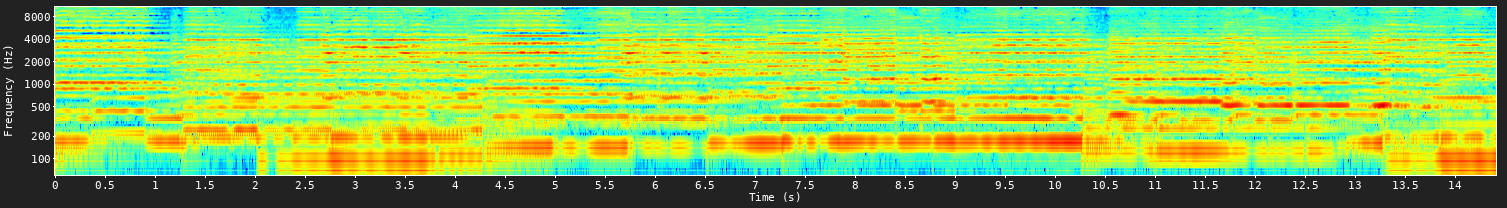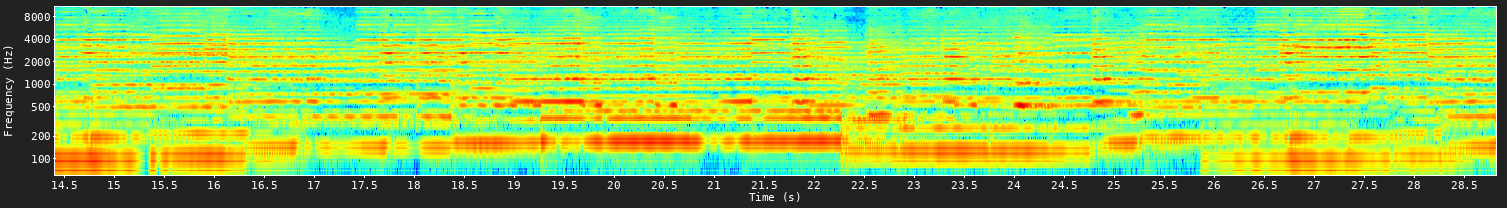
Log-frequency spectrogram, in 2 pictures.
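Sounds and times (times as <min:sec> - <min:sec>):
string trio playing: 0:00.0 - 0:28.8.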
